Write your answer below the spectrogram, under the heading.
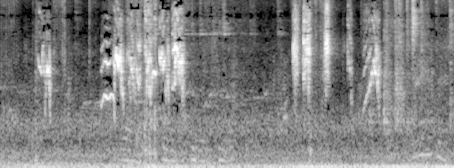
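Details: Budgerigars giving scratchy squawks and high chirps, a busy cluster early on, then scattered sharp notes and a quick rising squeak.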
